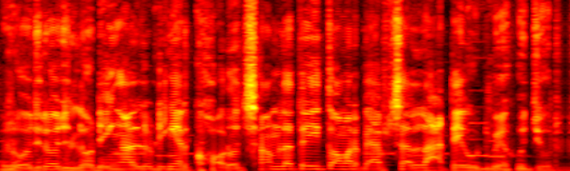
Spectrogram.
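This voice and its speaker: An actor playing a wily village grain trader who flatters and pleads long-windedly in a radio comedy. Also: male voice, fairly high pitch, fairly quick, faint music behind. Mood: pleading, wheedling. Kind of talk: Bengali radio comedy drama acting.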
